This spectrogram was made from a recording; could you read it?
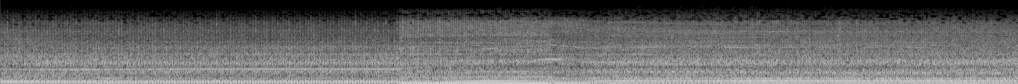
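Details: Caterpillar 955L track loader diesel, sat unused for years, just started on old fuel: steady low idle with even beat, settling after about four seconds and running smooth, no knocks or misses; normal idle.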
